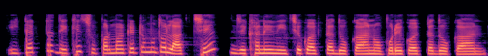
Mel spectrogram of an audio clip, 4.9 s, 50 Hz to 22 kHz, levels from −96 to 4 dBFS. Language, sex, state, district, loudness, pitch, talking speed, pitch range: Bengali, female, West Bengal, Jhargram, -17 LUFS, 245 Hz, 170 wpm, 215-275 Hz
